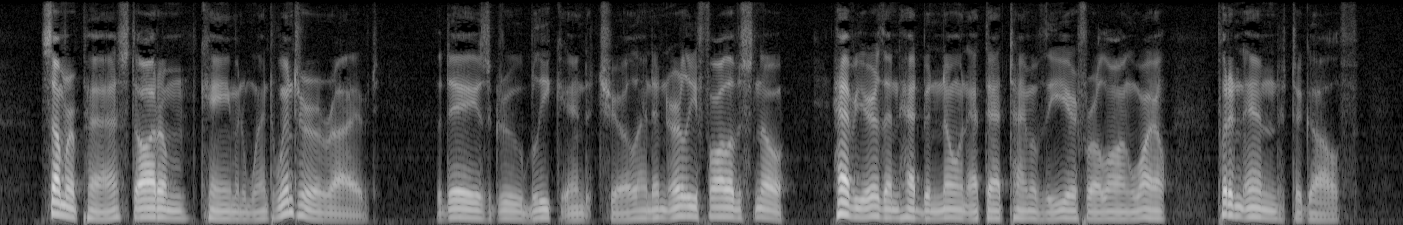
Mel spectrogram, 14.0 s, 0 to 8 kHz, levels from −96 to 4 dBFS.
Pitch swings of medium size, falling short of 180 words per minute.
Yes: average, 3.8 semitones; average, 170 wpm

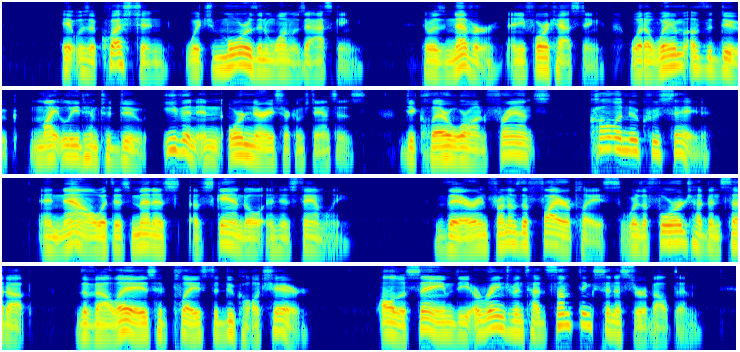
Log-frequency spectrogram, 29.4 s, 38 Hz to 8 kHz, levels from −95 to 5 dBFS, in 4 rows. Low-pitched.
Yes: low, 110 Hz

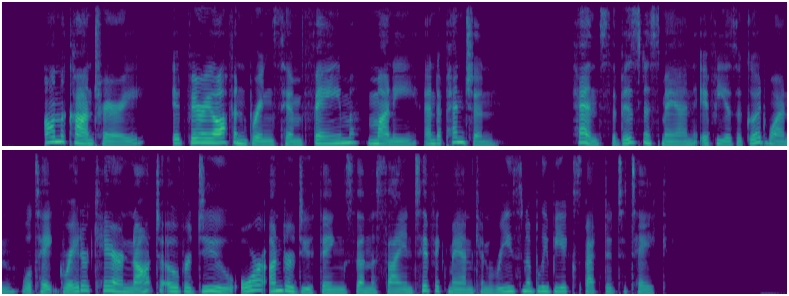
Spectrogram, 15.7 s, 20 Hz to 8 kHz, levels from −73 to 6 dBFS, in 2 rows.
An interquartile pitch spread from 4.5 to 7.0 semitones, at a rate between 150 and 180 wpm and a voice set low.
No: average, 4.8 semitones; average, 165 wpm; high, 195 Hz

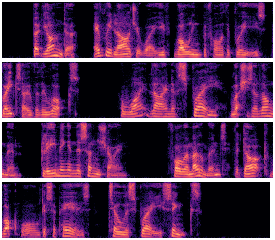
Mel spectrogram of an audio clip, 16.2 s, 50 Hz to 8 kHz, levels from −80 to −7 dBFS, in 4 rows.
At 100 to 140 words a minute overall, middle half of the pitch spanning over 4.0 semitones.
Yes: slow, 135 wpm; average, 4.6 semitones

